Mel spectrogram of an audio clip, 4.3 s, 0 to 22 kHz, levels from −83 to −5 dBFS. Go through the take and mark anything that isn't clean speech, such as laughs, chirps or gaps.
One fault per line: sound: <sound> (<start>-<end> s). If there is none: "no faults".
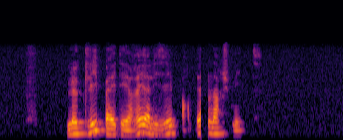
sound: dropout (2.5-2.6 s)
